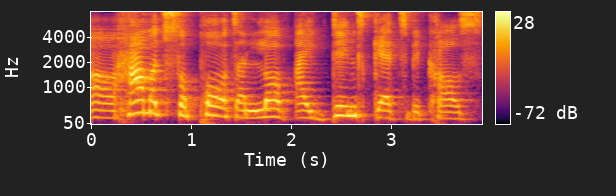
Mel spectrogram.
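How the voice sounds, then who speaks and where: A woman speaks at a very slow pace with a medium pitch. The recording is very clean, with a silent background. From Nigeria. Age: 40s. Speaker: nurse and personal vlogger. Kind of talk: personal reflection monologue.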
